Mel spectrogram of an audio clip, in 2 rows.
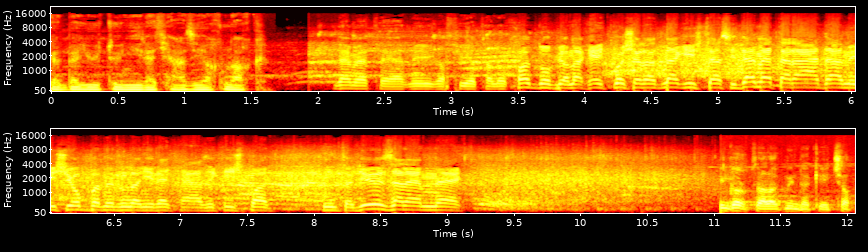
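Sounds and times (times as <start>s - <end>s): hands clapping: 4.4s - 11.1s.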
